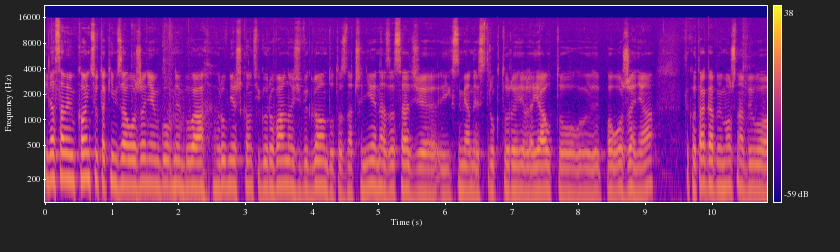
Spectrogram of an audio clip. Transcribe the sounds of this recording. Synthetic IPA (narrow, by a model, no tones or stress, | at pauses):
inasamɘmkɔɲt̪sut̪akʲimzawɔʐɛɲɛmɡwuvnɘmbɘwaɾuvɲɛʂkɔnfʲiɡuɾɔvalnɔʑd͡ʑvɘɡlɔnd̪ut̪ɔznat͡ʂɘɲɛnazasad͡ʑɛiɣzmʲjanɘst̪ɾukt̪uɾɘlɛjawt̪upɔwɔʐɛɲa | t̪ɘlkɔt̪aɡabɘmɔʐnabɘwɔ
